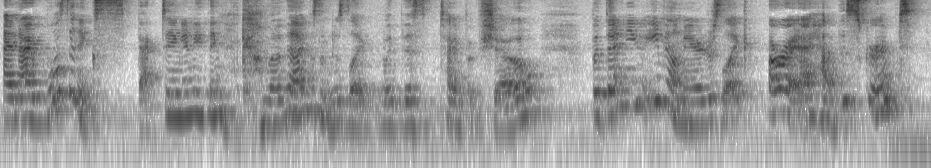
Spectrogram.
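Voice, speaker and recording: A chatty, giggly woman talking casually as a podcast interview guest, retelling things in an animated way. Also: a little high, a little fast, far from the mic. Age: adult, parent of a nine-year-old. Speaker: podcast guest, radio play cast member. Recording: echoey room, off mic, faint noise.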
